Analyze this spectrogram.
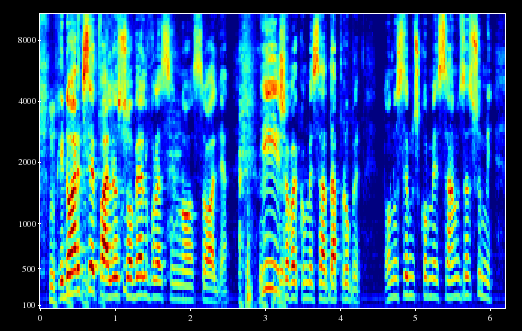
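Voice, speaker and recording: This woman talks at a medium pitch. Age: 60s. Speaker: lawyer and elder-rights advocate. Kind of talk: TV interview.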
